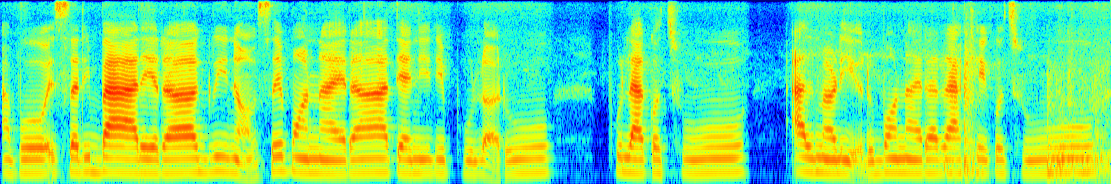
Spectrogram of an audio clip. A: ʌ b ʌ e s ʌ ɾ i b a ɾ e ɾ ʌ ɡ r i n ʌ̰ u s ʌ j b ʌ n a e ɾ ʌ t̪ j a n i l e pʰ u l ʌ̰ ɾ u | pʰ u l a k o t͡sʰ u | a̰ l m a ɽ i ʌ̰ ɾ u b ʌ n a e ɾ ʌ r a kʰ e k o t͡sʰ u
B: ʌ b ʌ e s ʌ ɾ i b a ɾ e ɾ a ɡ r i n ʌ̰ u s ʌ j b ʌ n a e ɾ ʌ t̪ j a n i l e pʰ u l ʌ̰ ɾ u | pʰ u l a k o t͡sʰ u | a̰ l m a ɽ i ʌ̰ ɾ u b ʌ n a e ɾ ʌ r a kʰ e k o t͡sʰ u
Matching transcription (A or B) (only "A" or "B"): A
